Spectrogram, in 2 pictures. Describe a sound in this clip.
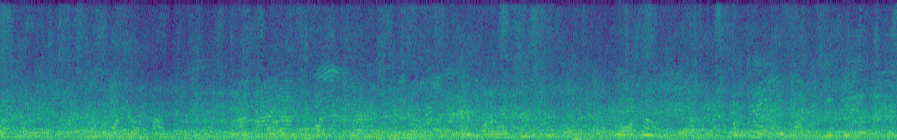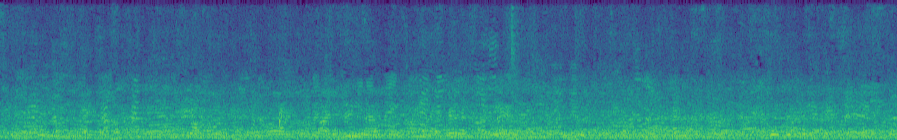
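A crowd of men and women murmurs and talks indoors.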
